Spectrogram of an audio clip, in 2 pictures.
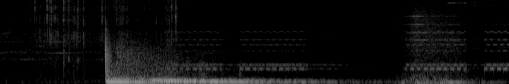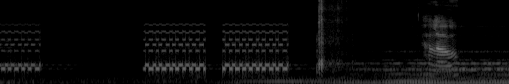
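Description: A telephone rings in a Telugu film raid scene, with several loud, close bursts of bell ringing separated by short gaps, mixed with a heavy thump and other scene sounds.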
